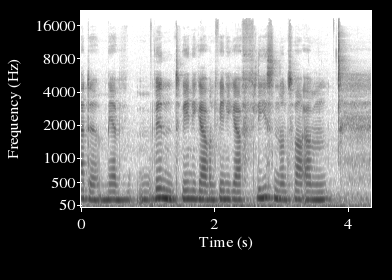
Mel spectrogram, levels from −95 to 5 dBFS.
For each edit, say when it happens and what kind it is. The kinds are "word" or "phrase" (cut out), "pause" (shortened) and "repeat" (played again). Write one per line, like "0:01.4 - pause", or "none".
0:01.1 - word
0:01.9 - word
0:03.3 - word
